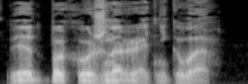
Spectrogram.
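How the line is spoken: Grim, tired statement. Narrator (Russian): мрачно уставший констатировал Червин

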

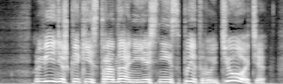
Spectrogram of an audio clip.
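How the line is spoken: Pitiful shout over water. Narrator (Russian): Жалостным голосом крикнула Хагра, перекрикивая шум воды

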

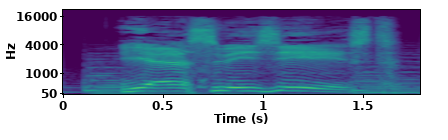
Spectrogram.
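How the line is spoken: Deep bass voice. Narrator (Russian): пробасил майор

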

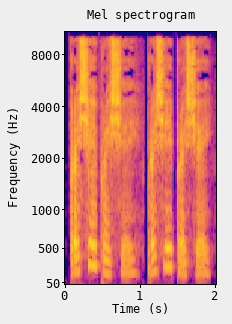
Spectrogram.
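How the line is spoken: Cooing wheels. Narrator (Russian): ворковали колеса

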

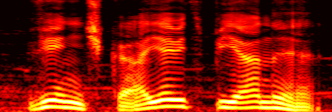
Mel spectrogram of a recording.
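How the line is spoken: Cheerful. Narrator (Russian): весело сказала Таня

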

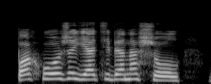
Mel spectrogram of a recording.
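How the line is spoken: Loud announcement. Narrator (Russian): громко объявил Хьюи

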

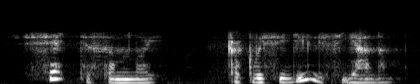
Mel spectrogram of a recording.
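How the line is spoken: Timid boyish whisper. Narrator (Russian): шепчет он робко, как мальчик

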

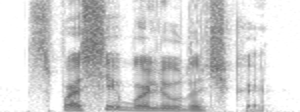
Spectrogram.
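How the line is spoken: Dry general. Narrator (Russian): сухо сказал генерал

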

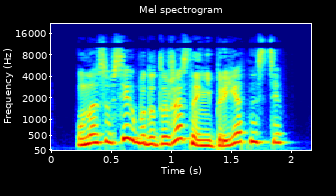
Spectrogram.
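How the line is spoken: Joyful chatter, muffled. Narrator (Russian): радостно трещала она, уткнувшись в плечо Кэрри

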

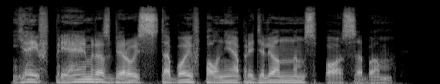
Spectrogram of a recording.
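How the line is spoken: Muttered. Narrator (Russian): пробормотал доктор

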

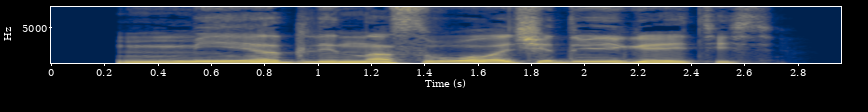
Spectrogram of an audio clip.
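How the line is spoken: Yelling. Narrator (Russian): заорал я

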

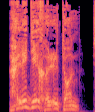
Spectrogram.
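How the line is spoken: Angry woman's voice. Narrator (Russian): сердито сказала

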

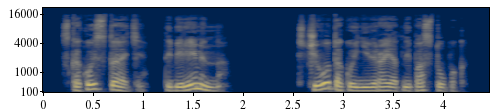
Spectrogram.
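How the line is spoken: Bark. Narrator (Russian): рявкнул Виталий

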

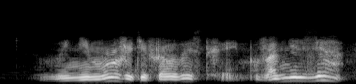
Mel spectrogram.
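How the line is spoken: Furious whispered exclamation. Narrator (Russian): воскликнула она яростным шепотом

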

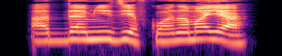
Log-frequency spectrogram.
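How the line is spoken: Growling. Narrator (Russian): прорычал он

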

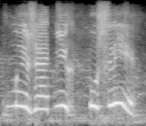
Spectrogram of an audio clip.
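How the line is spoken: Sudden exclamation, young woman. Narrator (Russian): неожиданно воскликнула девушка

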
